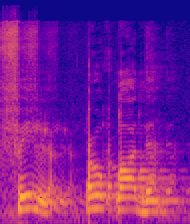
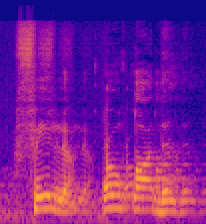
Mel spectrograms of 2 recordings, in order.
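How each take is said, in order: The two takes are said the same way.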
